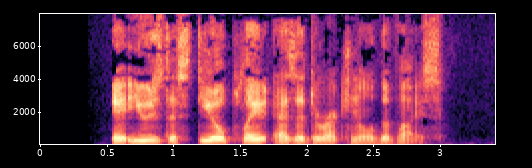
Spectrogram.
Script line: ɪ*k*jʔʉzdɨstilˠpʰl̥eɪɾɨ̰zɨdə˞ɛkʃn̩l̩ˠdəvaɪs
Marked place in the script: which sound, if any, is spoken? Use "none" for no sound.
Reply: ʔ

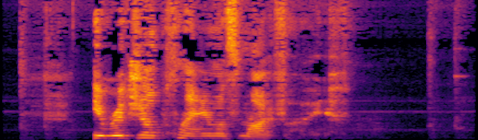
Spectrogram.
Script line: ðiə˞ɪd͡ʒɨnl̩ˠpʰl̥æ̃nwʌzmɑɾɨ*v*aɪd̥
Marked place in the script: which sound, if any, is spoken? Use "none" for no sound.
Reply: f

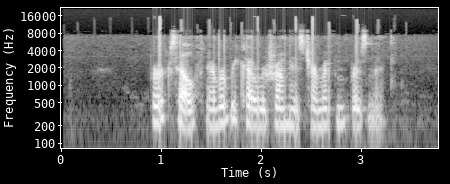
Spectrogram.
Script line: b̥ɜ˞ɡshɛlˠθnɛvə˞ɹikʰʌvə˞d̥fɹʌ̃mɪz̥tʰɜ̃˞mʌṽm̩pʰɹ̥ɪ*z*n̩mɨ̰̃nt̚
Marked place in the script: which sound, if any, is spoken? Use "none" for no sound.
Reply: z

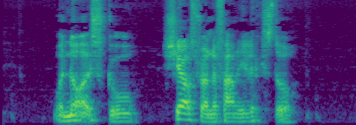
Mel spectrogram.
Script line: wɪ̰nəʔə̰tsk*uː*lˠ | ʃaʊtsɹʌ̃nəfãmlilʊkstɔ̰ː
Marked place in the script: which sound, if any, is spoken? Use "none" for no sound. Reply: uː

